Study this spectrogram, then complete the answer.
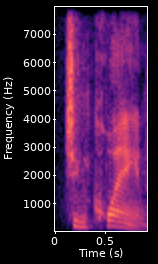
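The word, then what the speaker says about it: cinquain: Uh, a chin quain. Is that how you pronounce it in in French?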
